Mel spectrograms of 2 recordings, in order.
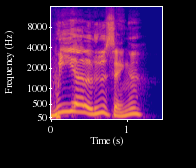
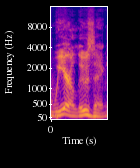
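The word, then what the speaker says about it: Wyalusing: We are losing State Park. sounds like we are losing.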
